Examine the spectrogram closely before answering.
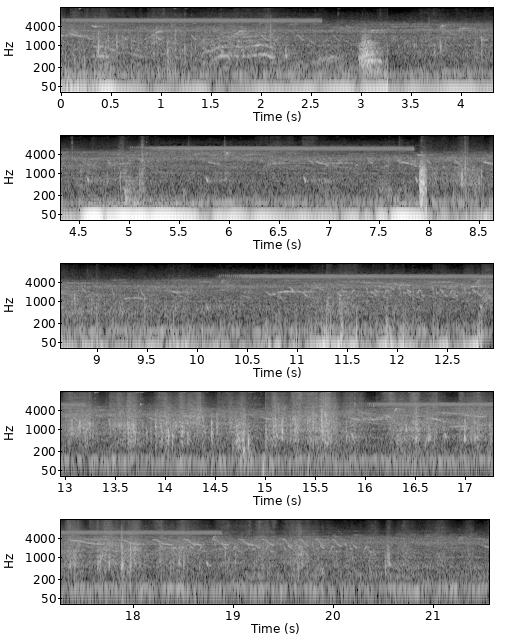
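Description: Tent fabric rustles and flaps as it is pulled and folded.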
